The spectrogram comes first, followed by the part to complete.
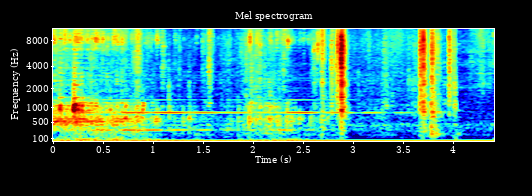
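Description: Blueberries poured out of a plastic clamshell container into a stainless steel mixing bowl, pattering and rattling for about two and a half seconds while the bowl rings faintly. Two sharp clicks follow near the end.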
